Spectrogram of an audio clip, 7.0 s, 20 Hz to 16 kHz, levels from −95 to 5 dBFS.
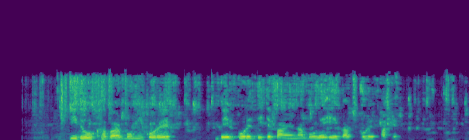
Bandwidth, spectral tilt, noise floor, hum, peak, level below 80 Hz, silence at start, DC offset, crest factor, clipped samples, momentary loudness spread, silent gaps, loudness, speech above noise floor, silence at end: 8 kHz; -3.5 dB/octave; -45 dBFS; none; -2 dBFS; -60 dBFS; 0.6 s; under 0.1%; 16 dB; under 0.1%; 18 LU; none; -16 LUFS; 29 dB; 0.05 s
